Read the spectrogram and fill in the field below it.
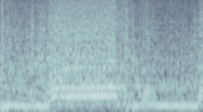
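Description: Tyres skid and spray gravel.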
